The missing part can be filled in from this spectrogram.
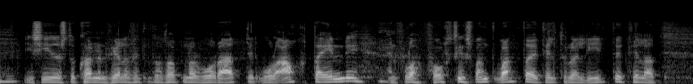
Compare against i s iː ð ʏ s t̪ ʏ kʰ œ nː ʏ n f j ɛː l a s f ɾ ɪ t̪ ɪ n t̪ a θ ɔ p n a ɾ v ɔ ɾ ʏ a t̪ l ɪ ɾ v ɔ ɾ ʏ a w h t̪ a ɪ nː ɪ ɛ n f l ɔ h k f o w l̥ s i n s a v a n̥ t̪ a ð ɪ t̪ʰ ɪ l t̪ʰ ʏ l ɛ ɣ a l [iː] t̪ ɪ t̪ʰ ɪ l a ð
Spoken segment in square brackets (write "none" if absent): iː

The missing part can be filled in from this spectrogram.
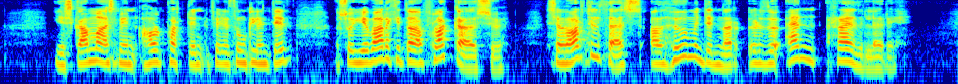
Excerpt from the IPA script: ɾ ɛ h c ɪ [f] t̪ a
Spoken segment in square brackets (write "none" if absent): none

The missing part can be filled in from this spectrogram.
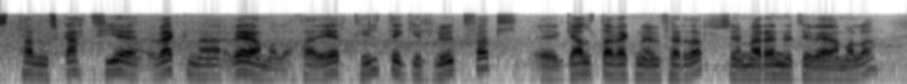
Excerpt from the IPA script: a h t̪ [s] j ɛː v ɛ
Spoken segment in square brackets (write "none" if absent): f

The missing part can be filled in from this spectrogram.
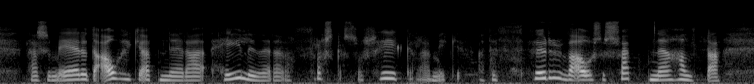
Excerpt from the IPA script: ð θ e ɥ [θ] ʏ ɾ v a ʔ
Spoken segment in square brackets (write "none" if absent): θ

